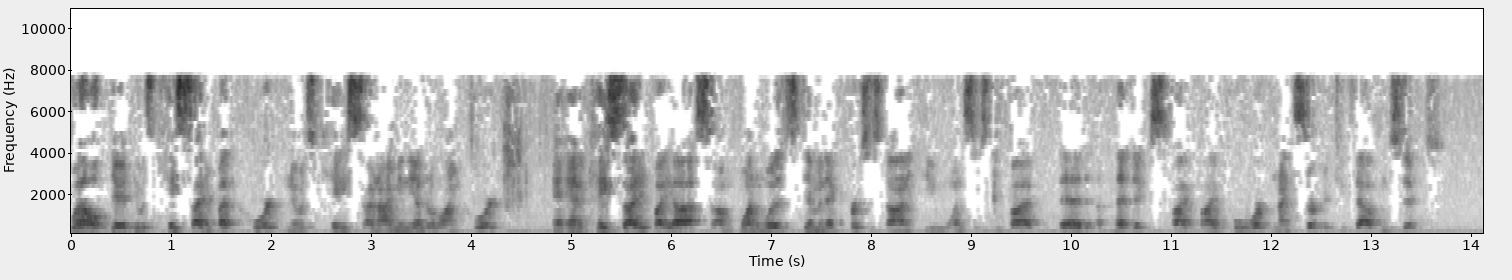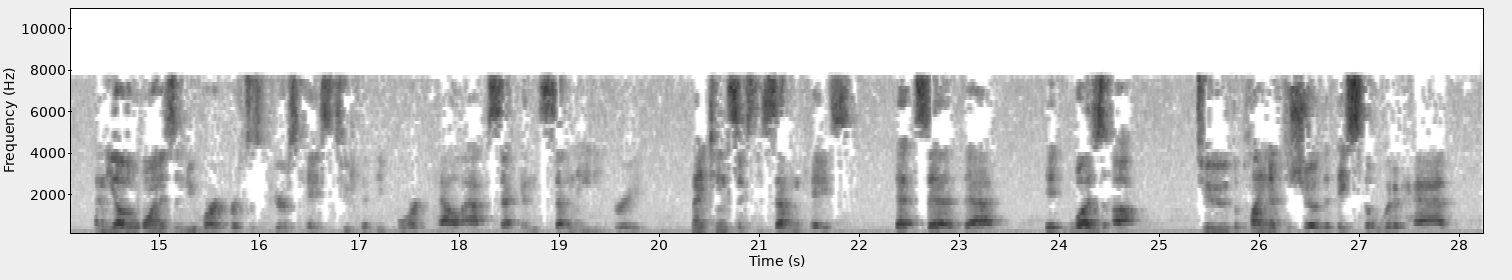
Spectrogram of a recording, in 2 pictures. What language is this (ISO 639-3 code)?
eng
